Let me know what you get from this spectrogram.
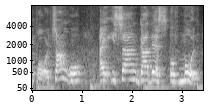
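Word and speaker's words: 嫦娥: Ang pagbasa po nito sa Chinese ay Changu. Changu ganun po ang pronunciation.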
